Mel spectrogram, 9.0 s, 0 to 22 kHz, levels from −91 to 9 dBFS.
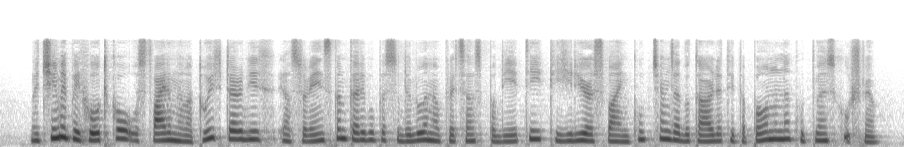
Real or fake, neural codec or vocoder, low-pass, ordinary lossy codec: fake; codec, 16 kHz, 0.5 kbps, FunCodec, trained on Chinese and English, 25 frames a second; 7.2 kHz; none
